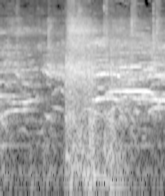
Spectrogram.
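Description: A wrestler slams down onto a wrestling ring mat with a heavy thud.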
